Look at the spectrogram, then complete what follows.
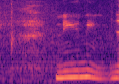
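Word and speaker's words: neighing: नीनिंग यहां पे जी साइलेंट रहता है। इसको नीनिंग बोलेंगे।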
